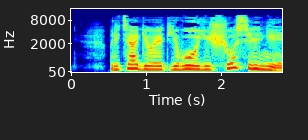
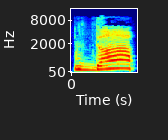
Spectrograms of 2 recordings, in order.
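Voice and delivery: loud, exasperated groan of a word; 3 semitones higher, 6 dB louder than usual. Acted. Alex, wiping his sweaty brow, answers Feride, groaning. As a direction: groan it out at the end of patience. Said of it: "простонал Алекс".

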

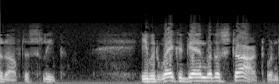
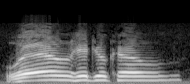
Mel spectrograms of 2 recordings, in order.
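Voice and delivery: higher, drawn-out, ominous address; dark goddess; 6 semitones higher, much slower than usual. A narrator's reading. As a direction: draw the words out with dark menace. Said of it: "voice seemed to embody darkness".

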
